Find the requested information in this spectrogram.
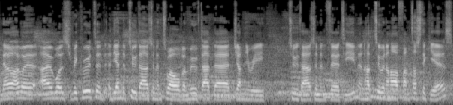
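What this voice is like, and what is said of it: Peculiar mixed English-Dutch accent. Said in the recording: “You've got a very peculiar accent ... It's a little bit of English, a little bit of Dutch, a little bit of Qatari in there?”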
